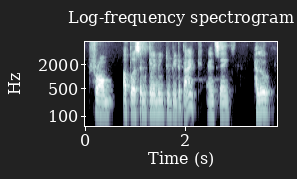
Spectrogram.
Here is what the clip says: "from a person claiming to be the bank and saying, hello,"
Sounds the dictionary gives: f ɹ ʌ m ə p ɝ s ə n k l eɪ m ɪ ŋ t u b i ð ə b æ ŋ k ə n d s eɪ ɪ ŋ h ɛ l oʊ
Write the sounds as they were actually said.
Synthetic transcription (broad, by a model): f ɹ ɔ m ə p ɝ s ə n k l eɪ m ɪ ŋ t u b i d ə b æ ŋ k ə n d s eɪ ɪ ŋ h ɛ l oʊ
